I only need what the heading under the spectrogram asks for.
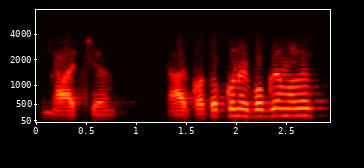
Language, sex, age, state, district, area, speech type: Bengali, male, 60+, West Bengal, Purulia, rural, conversation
